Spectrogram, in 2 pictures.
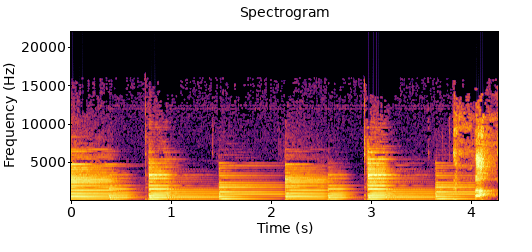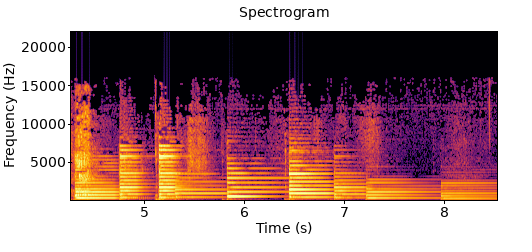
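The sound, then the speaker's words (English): A solo piano plays a song's melody in a bouncy style, in clear, ringing notes, with quick slipped grace notes crushed against the main tones as a deliberate mistake and correction, especially in a busy flurry midway through. “But then if you add in that uh, the mistake and the correction, mm-hmm.”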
